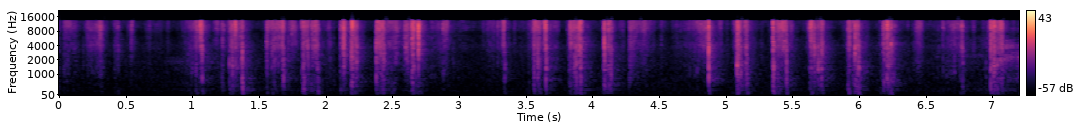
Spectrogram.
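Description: Cards are riffled and shuffled repeatedly up close, a crisp fluttering that comes in quick rhythmic bursts with brief pauses between.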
